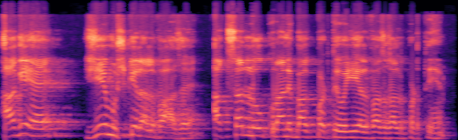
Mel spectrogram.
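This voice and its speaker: His high voice is creaky and fairly bright, captured in a reverberant, low-quality recording. A man with a Pakistani Urdu accent patiently walks through Quran pronunciation, drawing out and repeating every letter sound in this tajweed lesson.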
